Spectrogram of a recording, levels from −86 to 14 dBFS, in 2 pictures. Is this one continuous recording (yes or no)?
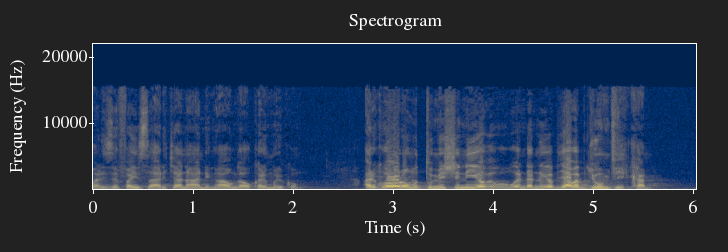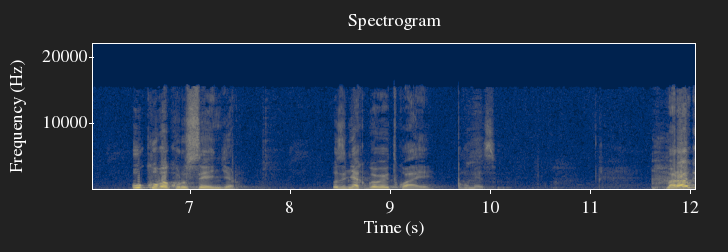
no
